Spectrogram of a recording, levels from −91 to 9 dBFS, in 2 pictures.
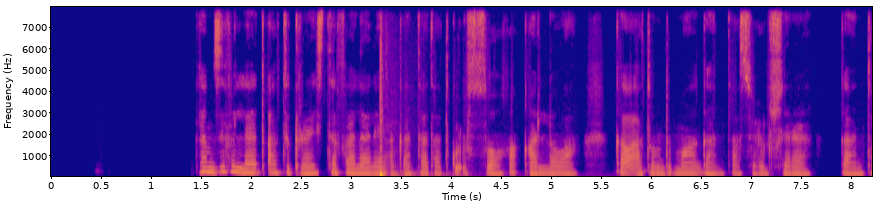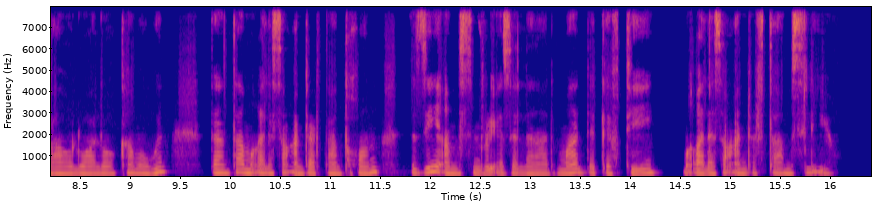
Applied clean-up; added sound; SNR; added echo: neural mask model RNNoise.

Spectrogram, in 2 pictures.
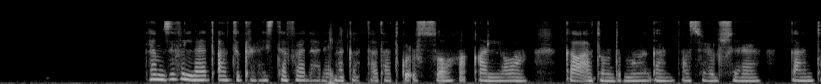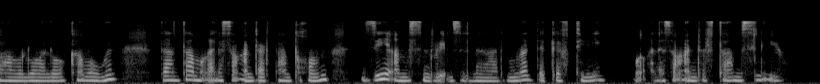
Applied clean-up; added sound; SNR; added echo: neural diffusion model UNIVERSE++.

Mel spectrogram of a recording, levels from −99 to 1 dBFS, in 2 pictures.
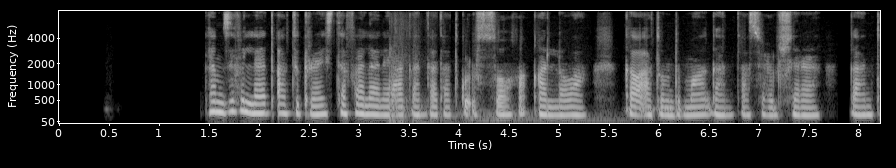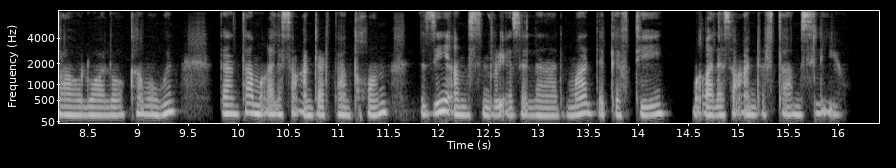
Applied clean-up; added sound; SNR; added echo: neural separator model SepFormer DNS4.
